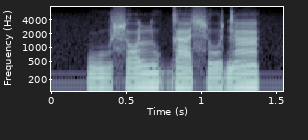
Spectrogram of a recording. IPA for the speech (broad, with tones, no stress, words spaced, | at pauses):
wu˨sɔ˨˦lu˦ ɡa˧ so˧dã˦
